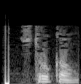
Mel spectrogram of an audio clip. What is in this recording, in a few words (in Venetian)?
"strucon", Veneto; ENG: yearning; ITA: struggimento, afflizione, accoramento; el Galepin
